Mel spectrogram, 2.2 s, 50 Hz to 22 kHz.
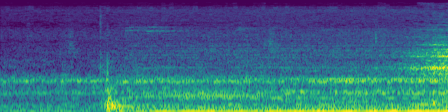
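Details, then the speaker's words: Electric fuel pump run with engine off via meter jumpering relay pins 30 and 87: faint steady low hum starting abruptly and running evenly; draws 5.99 amps, pump judged healthy. "fuel pump's running and i'm getting 5.99 amps which is good"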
